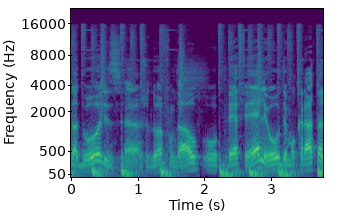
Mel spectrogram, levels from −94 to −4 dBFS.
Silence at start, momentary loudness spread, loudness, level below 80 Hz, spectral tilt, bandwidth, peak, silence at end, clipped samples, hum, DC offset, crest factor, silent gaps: 0 s; 8 LU; -36 LUFS; -46 dBFS; -5 dB/octave; 16 kHz; -16 dBFS; 0 s; under 0.1%; none; under 0.1%; 18 dB; none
